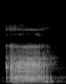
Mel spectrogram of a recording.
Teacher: ahora la a es una vocal baja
